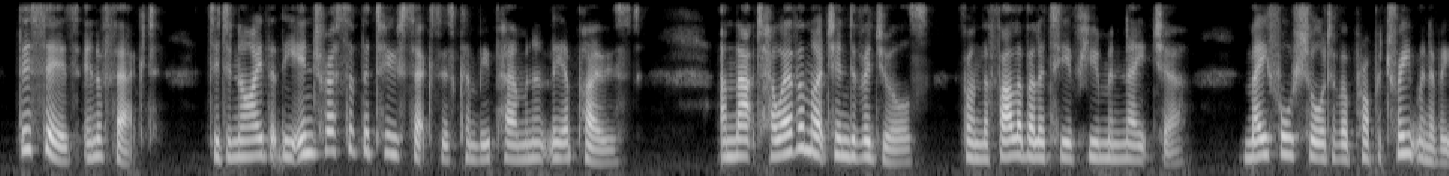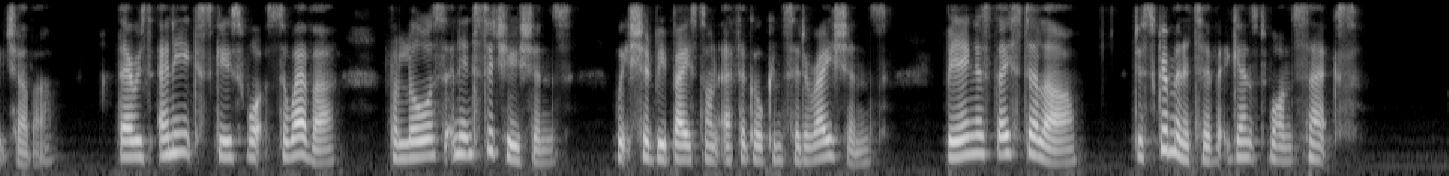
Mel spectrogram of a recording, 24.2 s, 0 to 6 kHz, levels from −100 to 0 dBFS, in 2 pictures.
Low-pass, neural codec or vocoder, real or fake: 5.4 kHz; codec, 24 kHz, 3.1 kbps, DualCodec; fake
